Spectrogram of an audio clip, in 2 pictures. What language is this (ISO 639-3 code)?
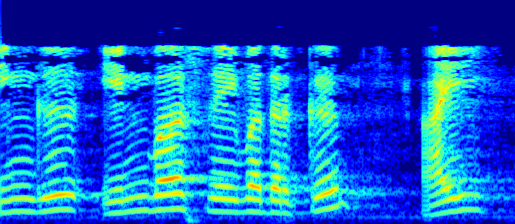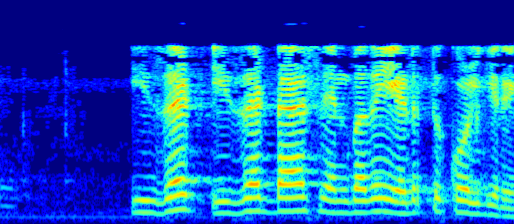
tam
